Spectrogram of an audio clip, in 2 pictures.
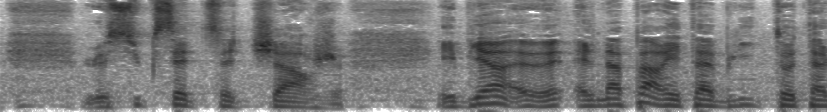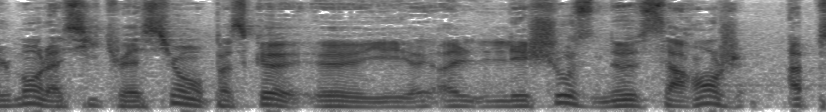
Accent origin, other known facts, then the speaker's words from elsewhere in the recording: Saint-Pierre-la-Cour, Pays de la Loire, France; born there; ces deux combattants là qui sont nés dans le village où je suis né en Mayenne.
